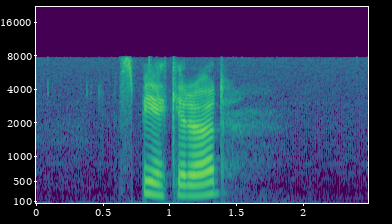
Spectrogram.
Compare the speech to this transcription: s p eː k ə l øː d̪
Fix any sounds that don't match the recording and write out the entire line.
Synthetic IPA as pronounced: s p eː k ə ɾ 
